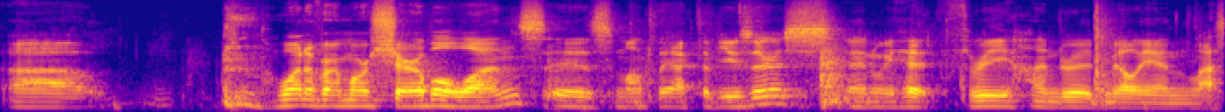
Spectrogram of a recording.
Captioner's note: cough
